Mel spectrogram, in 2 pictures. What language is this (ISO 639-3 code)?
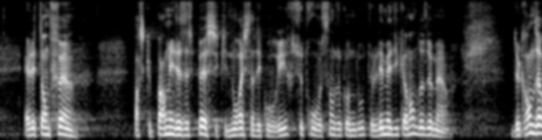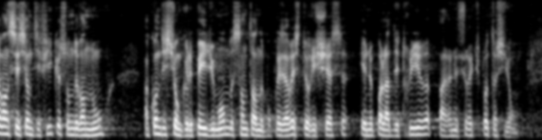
fra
